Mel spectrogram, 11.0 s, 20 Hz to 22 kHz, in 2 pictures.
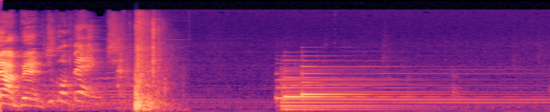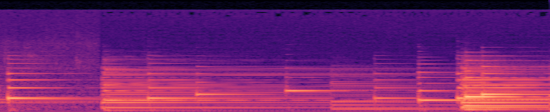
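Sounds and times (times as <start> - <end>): heavy thump: 1.3 - 1.9
sustained piano chord: 2.7 - 11.0.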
